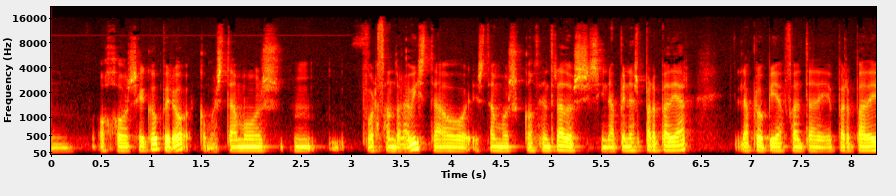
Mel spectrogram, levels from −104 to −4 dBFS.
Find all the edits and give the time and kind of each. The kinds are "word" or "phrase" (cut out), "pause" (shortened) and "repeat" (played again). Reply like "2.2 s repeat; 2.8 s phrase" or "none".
1.4 s word; 3.0 s pause; 5.4 s word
